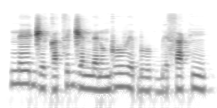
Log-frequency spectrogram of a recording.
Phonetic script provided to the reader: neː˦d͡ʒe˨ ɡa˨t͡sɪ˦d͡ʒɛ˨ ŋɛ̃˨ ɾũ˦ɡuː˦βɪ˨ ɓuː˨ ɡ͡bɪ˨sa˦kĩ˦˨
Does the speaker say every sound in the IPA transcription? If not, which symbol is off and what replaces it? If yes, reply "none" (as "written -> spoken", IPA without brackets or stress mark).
ɛ̃˨ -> ɛ˨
